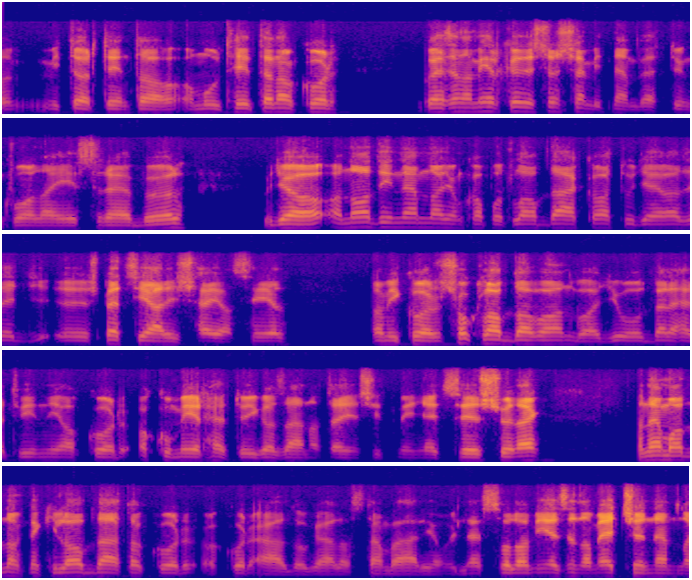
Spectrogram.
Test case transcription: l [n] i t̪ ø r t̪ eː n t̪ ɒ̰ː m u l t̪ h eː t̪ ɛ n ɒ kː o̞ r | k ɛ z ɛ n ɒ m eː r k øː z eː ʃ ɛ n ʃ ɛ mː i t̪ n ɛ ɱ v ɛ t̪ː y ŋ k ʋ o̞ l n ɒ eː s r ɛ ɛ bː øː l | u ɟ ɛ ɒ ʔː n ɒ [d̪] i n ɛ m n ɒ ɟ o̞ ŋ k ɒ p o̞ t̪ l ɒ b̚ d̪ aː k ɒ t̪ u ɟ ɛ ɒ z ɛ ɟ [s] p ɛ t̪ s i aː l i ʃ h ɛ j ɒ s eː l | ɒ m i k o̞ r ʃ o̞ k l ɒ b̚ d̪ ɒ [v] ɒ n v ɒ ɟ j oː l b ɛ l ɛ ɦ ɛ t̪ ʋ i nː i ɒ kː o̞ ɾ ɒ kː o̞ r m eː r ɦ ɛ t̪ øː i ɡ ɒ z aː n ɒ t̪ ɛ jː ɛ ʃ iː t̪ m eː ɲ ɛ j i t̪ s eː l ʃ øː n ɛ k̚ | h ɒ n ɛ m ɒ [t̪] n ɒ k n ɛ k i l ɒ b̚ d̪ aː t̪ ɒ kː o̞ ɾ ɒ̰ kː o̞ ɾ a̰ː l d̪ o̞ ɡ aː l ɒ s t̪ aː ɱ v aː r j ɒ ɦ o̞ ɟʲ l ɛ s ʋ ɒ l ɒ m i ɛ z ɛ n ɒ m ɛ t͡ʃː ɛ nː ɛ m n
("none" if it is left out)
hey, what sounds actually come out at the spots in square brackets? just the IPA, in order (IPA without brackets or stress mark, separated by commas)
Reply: m, d̪, ʃ, v, d̪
